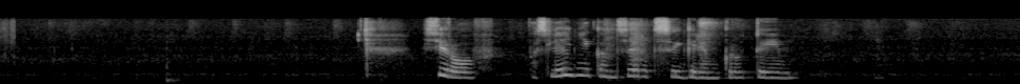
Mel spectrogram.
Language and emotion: Russian, sad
